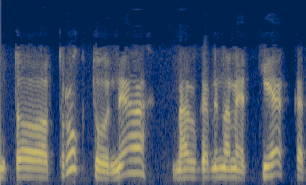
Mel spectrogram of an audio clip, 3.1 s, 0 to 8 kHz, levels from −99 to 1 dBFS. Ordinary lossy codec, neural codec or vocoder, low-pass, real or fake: MP3, 32 kbps; none; 7.2 kHz; real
